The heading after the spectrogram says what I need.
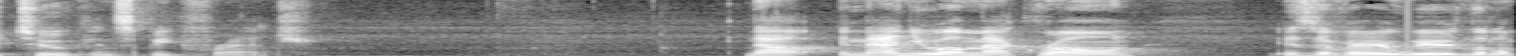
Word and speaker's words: Emmanuel Macron: the president of France, Emmanuel Macron. You have to say it like that. If you're speaking French, you want to show respect, so you got to build up the phlegm. Emmanuel Macron.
